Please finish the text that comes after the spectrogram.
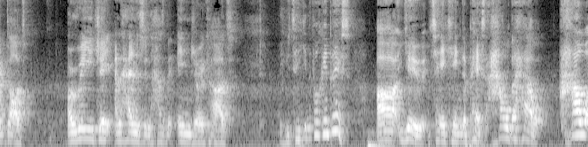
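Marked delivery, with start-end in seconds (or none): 3.8-5.8 soft start climbing to a high squeal; incredulous squeak. Real, not acted. Gamer finding injured players, incredulous rising squeak. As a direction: voice rising higher and higher in disbelief.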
